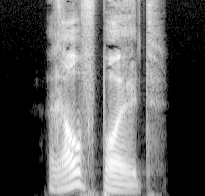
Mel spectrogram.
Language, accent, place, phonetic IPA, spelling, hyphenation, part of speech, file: German, Germany, Berlin, [ˈʁaʊ̯fˌbɔlt], Raufbold, Rauf‧bold, noun, De-Raufbold.ogg
- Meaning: brawler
